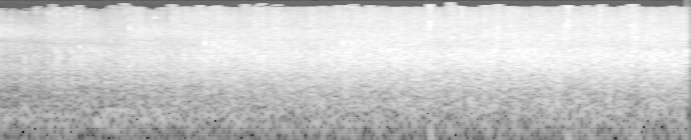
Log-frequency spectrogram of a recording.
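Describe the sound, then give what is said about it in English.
Dense audience applause greeting a vocal group of men from Folsom before they sing, a continuous wash of many claps that swells within the first second and then holds steady and loud. “So everybody out there in the audience, give it up for the Ransom Notes.”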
